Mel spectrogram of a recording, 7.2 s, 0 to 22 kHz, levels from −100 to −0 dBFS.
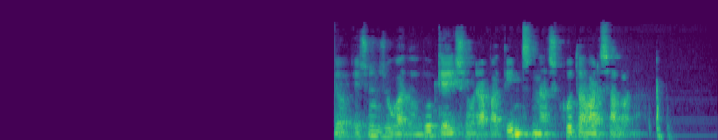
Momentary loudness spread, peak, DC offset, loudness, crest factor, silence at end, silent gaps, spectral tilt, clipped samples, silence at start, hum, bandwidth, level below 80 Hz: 15 LU; -6 dBFS; under 0.1%; -25 LUFS; 22 dB; 0.5 s; none; -5 dB/octave; under 0.1%; 3.35 s; none; 10.5 kHz; -60 dBFS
